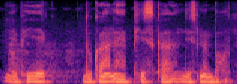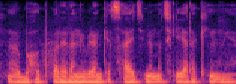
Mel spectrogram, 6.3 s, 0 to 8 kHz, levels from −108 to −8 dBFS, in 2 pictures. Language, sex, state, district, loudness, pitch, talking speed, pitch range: Hindi, male, Bihar, Sitamarhi, -35 LUFS, 90 Hz, 145 wpm, 90-95 Hz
